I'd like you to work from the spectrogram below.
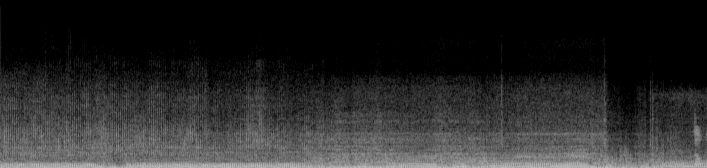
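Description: A CFMOTO side-by-side UTV engine drones loud and steady from the cab while driving, rising and falling in revs with a few throttle shifts and no talk over it.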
